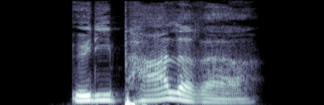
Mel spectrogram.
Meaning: inflection of ödipal: 1. strong/mixed nominative masculine singular comparative degree 2. strong genitive/dative feminine singular comparative degree 3. strong genitive plural comparative degree
- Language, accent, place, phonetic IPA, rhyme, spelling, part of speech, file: German, Germany, Berlin, [ødiˈpaːləʁɐ], -aːləʁɐ, ödipalerer, adjective, De-ödipalerer.ogg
